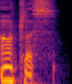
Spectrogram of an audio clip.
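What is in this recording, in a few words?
"artless", English, British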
